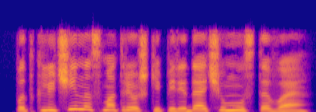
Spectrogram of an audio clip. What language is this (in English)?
Russian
